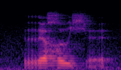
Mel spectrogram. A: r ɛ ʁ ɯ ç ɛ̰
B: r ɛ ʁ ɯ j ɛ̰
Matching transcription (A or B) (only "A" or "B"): A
